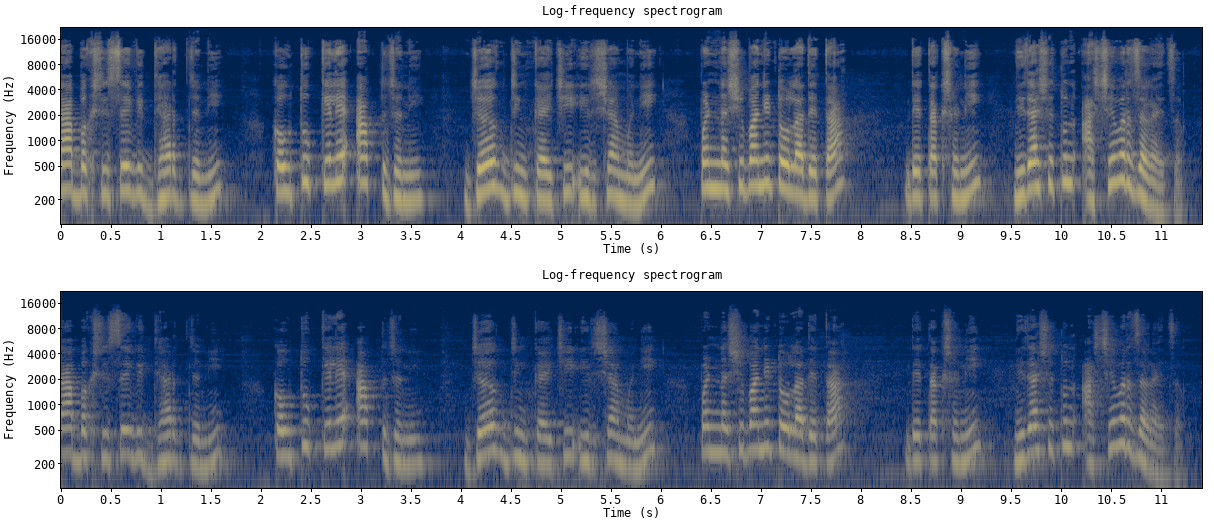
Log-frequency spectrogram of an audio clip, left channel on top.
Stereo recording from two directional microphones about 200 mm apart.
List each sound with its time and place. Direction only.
0.0 s a woman's voice: 35° left (ahead or behind)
